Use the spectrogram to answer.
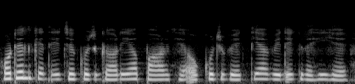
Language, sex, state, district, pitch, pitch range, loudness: Hindi, female, Arunachal Pradesh, Lower Dibang Valley, 230 Hz, 225-245 Hz, -17 LUFS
